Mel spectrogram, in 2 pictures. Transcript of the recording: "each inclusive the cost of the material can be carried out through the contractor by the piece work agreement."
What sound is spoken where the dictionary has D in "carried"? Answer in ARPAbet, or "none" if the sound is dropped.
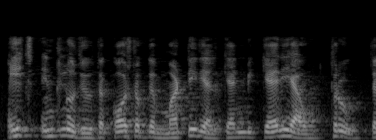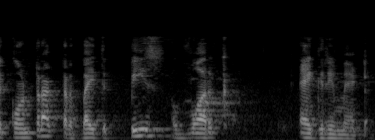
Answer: none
